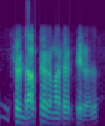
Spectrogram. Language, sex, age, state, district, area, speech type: Kannada, male, 18-30, Karnataka, Tumkur, urban, conversation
